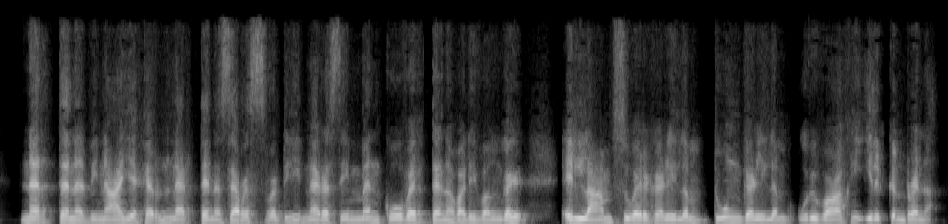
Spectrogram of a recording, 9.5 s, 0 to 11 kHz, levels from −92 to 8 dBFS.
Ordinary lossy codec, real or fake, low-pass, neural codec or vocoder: AAC, 48 kbps; fake; 9.9 kHz; codec, 16 kHz in and 24 kHz out, 0.9 kbps, LongCat-Audio-Codec, fine tuned four codebook decoder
